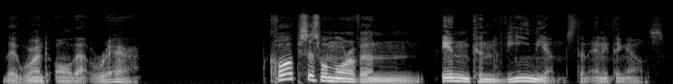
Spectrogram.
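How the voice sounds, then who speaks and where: A man with a low, husky voice narrates first-person noir fiction as an audiobook. The sound is dry and close, with no room around the voice. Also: big pitch swings, slow pace, darkish tone, no echo.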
